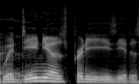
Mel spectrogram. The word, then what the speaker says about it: Guadagnino: Guadagnino. See, I think the GN just becomes like a nya sound. Yeah. So that's what I'm going on. All right. Guadagnino is pretty easy to say.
